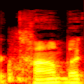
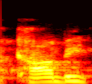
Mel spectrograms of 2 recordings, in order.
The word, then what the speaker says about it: Combi: business you've got uh is that Combi keg or combo keg how do you say yeah so that's uh Combi keg 30A Combi is the nickname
